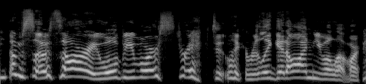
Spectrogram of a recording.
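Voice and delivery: high, loud sarcastic sorry; mocking apology to her son about the long leash. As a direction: pretend to be strict, clearly joking. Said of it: "I was like".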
